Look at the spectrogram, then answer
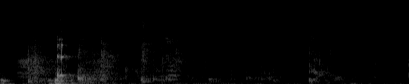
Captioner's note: Jacob burps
